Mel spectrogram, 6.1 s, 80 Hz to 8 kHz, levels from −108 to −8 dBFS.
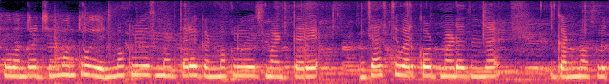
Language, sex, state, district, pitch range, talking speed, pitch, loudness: Kannada, female, Karnataka, Mysore, 270-295 Hz, 155 wpm, 280 Hz, -16 LUFS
